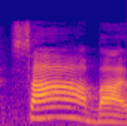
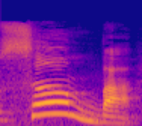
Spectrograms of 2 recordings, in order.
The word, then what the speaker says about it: samba: Por isso que eu não separo e é um som apenas, por isso a gente fala que é nasal, porque eu não falo saba, eu falo samba.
